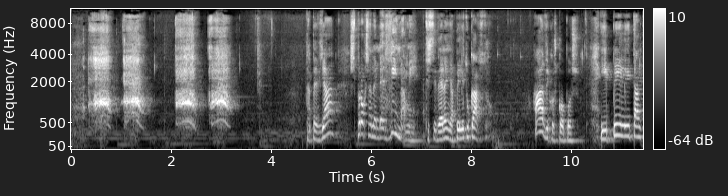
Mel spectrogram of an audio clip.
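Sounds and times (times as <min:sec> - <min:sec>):
black crows with ash-coloured beaks cawing around a stone castle: 0:00.3 - 0:03.4
speech: 0:04.8 - 0:08.4, 0:09.3 - 0:11.4.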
